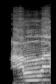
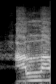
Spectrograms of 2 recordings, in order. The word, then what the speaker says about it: আল্লাহ: নাম আল্লাহ বলেন তো আল্লাহ নয় কিন্তু আল্লাহ হচ্ছে অশুদ্ধ শুদ্ধ হচ্ছে আল্লাহ বলার সময় মুখটা গোল হয়ে যাবে বলেন তো সবাই উচ্চারণ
